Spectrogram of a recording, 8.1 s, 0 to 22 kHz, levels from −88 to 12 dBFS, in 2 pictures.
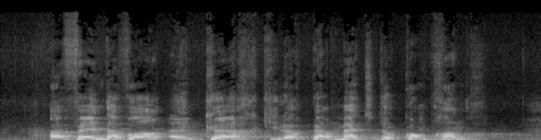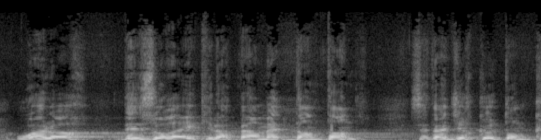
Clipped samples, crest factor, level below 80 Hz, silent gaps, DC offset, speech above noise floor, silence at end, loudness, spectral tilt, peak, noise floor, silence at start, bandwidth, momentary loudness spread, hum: under 0.1%; 14 dB; -52 dBFS; none; under 0.1%; 27 dB; 0 s; -14 LUFS; -6 dB/octave; 0 dBFS; -40 dBFS; 0.35 s; 18 kHz; 7 LU; none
